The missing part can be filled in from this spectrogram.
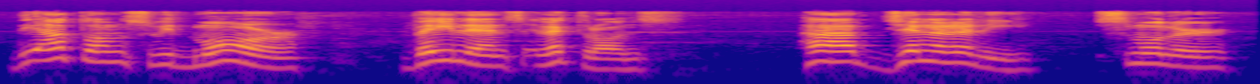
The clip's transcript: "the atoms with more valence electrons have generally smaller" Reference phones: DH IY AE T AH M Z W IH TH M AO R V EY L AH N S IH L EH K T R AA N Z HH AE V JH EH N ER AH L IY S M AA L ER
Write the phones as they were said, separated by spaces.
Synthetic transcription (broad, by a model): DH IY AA T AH M S W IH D M AO R V EY L AH N S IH L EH K T R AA N S HH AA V JH EH N ER AH L IY S M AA L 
